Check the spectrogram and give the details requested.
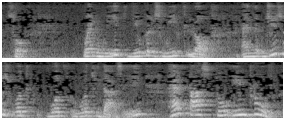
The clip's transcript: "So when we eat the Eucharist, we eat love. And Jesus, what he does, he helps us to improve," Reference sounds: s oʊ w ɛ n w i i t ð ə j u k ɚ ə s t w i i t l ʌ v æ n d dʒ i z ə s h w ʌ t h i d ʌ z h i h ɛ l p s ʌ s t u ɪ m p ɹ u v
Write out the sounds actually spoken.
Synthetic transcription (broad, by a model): s oʊ w ɛ n w i i t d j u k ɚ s w i i t l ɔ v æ n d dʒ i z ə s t w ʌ t h i d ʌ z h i h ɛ l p ʌ s t u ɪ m p ɹ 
